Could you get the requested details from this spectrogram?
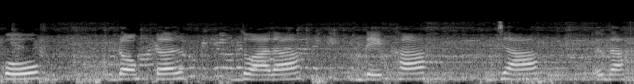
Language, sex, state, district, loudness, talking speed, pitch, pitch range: Hindi, female, Madhya Pradesh, Dhar, -15 LUFS, 55 wpm, 250 Hz, 235-270 Hz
